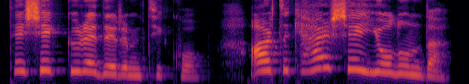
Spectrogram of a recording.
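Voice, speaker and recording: A woman voicing a small, sad young rabbit in a children's bedtime story, soft and pleading. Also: extremely high pitch, sing-song, normal speed, pitched above the performer's own voice. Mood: tearful.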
